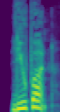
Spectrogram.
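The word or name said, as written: livbånd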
